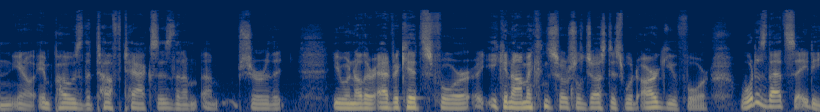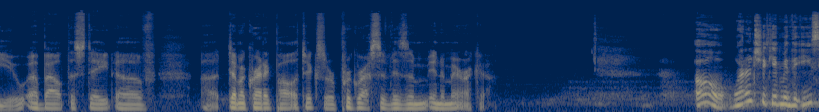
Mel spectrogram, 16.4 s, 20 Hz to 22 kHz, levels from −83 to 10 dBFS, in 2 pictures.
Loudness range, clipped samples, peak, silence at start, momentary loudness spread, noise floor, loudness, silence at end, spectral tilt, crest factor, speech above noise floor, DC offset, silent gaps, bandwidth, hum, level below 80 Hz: 7 LU; under 0.1%; -8 dBFS; 0 s; 15 LU; -64 dBFS; -29 LUFS; 0 s; -5 dB/octave; 22 dB; 35 dB; under 0.1%; none; 16 kHz; none; -62 dBFS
